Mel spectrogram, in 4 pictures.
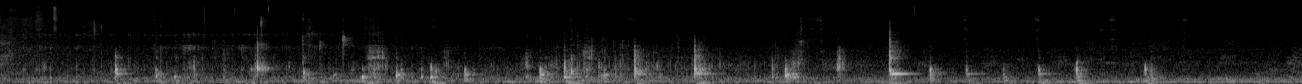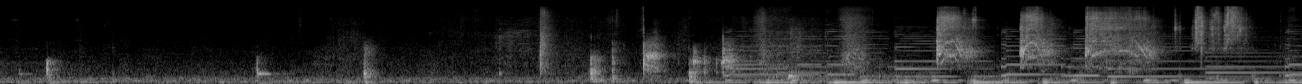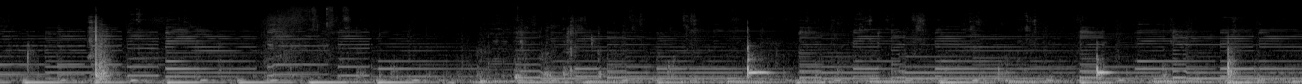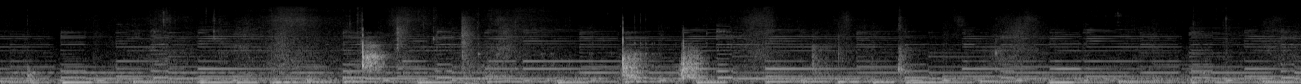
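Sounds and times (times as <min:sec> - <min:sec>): background music: 0:20.1 - 0:52.0
pepper mill grinding: 0:22.3 - 0:25.6.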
